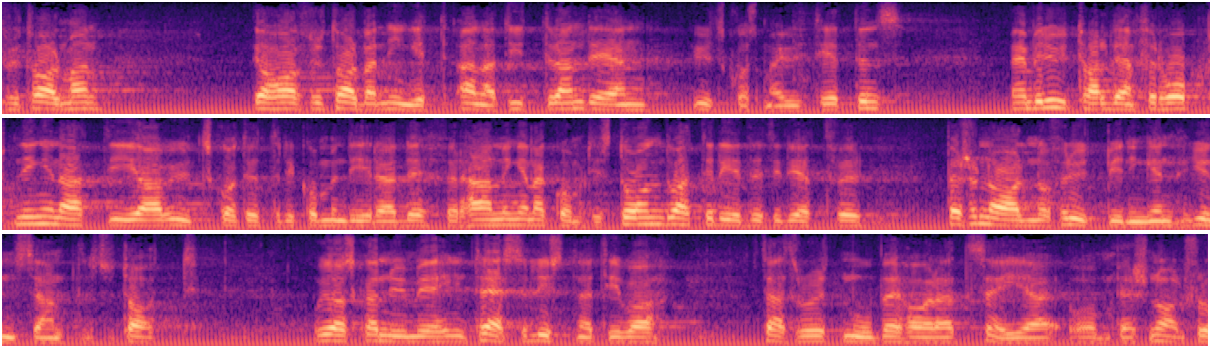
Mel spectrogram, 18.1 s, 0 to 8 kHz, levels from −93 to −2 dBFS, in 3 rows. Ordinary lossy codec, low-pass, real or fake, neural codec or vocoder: none; none; real; none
